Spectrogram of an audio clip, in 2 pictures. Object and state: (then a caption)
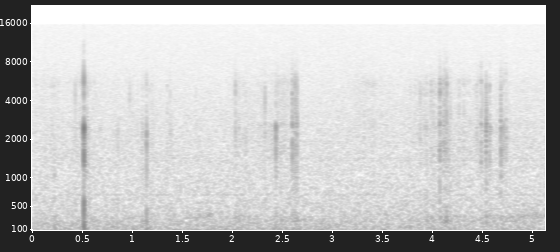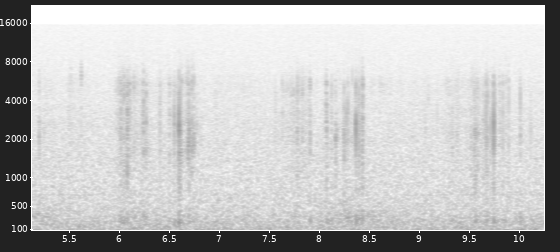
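Holographic scale-print fabric. Long acrylic nails on both hands tap a flat holographic scale-print mermaid scale fabric. Quiet, crisp, bright little clicks and rustly taps land in irregular clusters, each dying almost instantly over a soft steady hiss.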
